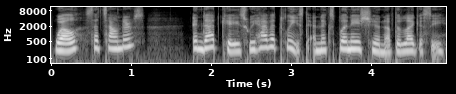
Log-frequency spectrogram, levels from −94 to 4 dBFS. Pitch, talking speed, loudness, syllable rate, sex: 235 Hz, 180 wpm, -18 LUFS, 5.0 syllables/s, female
